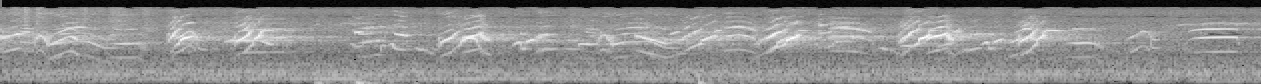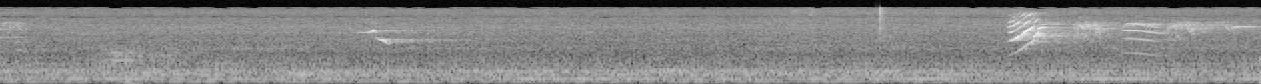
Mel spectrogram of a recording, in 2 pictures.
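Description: Plum-headed parakeets chatter in quick shrill, squeaky notes for about four seconds, then give a few scattered calls over a steady mechanical hum.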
